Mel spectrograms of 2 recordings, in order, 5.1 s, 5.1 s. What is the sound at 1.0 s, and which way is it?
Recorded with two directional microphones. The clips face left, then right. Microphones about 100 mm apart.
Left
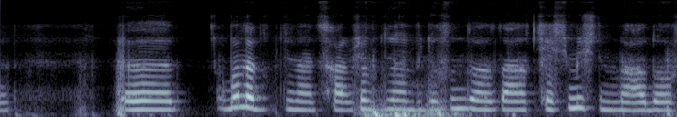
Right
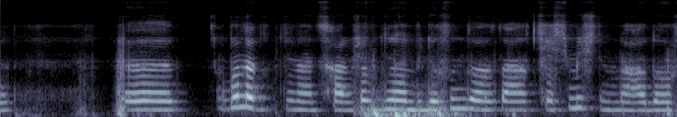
Speech, 20° right (ahead or behind).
